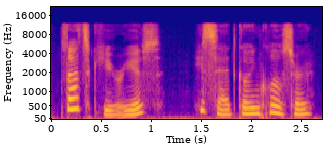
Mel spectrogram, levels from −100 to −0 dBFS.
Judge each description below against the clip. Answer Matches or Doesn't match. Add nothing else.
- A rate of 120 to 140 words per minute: Matches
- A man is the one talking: Doesn't match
